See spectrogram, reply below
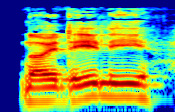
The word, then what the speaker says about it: Neu-Delhi: Neu-Delhi, Hyderabad und Bangalore.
